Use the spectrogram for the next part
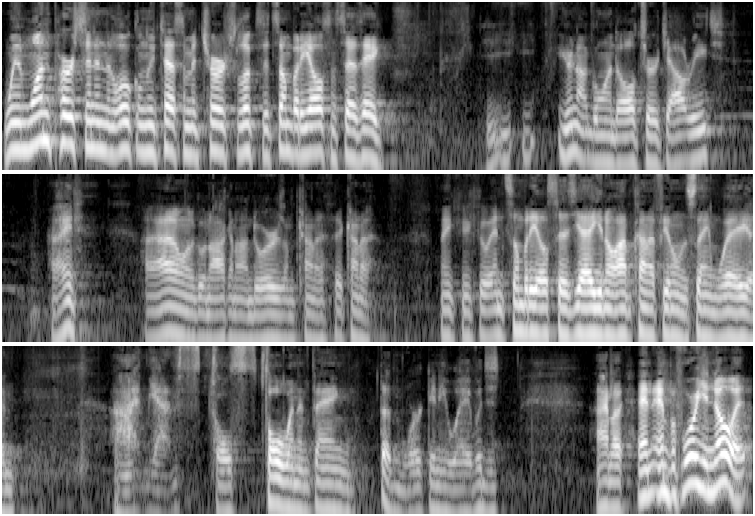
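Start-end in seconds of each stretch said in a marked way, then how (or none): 3.6-12.4 timid churchgoer. Retold or imitated. Mocking a fearful church member. 13.3-20.0 hushed, half-whispered excuse; mock timid whisper. Churchgoer dodging soul winning, hushed mock whisper. Mocking a second fearful churchgoer.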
